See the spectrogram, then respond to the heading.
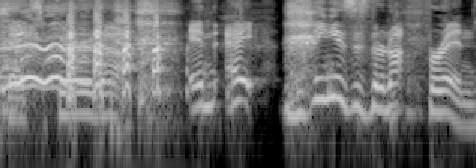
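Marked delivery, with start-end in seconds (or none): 0.0-1.2 high, loud, drawn out through laughter; laughing. Real, not acted. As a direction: concede the point while cracking up. Laughs at co-host's joking correction.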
